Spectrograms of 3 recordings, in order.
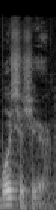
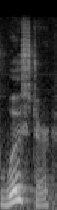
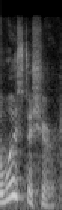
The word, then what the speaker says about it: Worcestershire: this word in fact i've always called this wooster but it was just out of ignorance yeah so i'm glad you finally helped us all to know how to say this sauce well right it's a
